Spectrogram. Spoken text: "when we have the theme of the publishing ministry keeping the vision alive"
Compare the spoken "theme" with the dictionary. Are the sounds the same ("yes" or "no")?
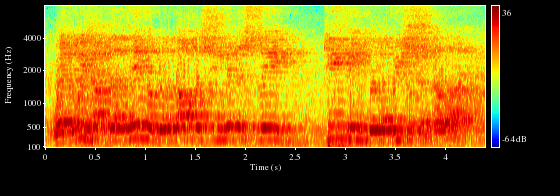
no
